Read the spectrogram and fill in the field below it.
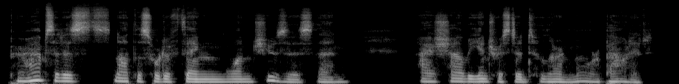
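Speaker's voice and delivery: talking mostly to oneself. Reading a character's reply aloud, talking mostly to herself. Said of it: "talking mostly to herself".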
